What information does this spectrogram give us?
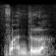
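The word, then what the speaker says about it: Wandla: 음의 시작부터 보면 브리카스트 M5, 그 다음에 DAC가 페럼의 완들라, 독일어에서 이 원더러에서 온 발음인데 완들라라고 그렇게 이름을 붙였고, 그 다음에 전용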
